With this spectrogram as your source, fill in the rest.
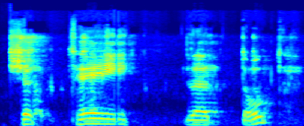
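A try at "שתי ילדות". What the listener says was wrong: That shva needs to disappear. Shtei Yeladot. Shtei Yeladot. These numbers, they're consonant clusters. You won't hear anyone say shetei. It's shtei. Shtei Yeladot.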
